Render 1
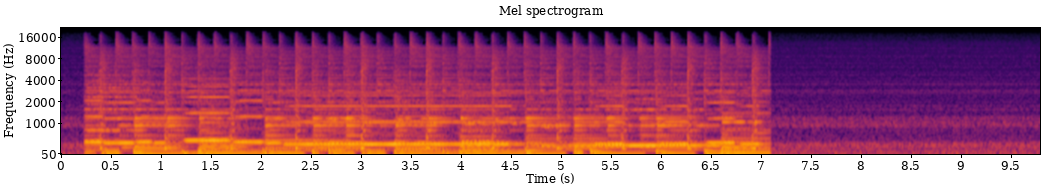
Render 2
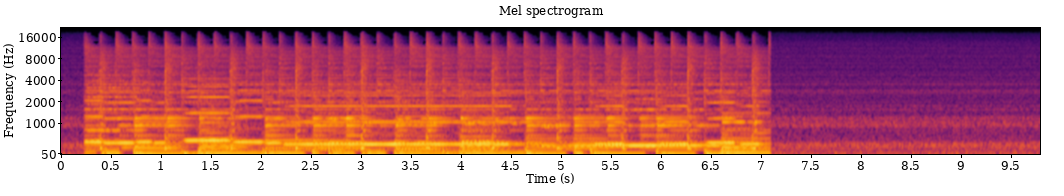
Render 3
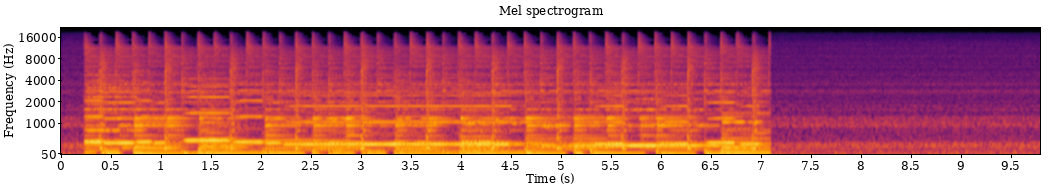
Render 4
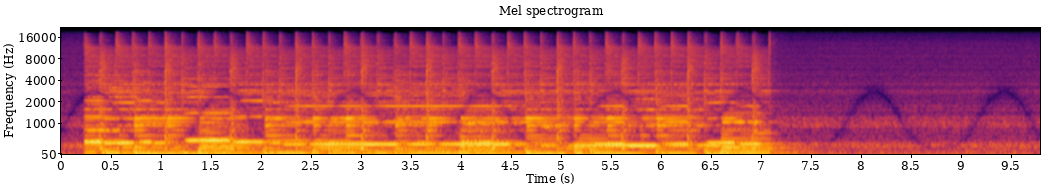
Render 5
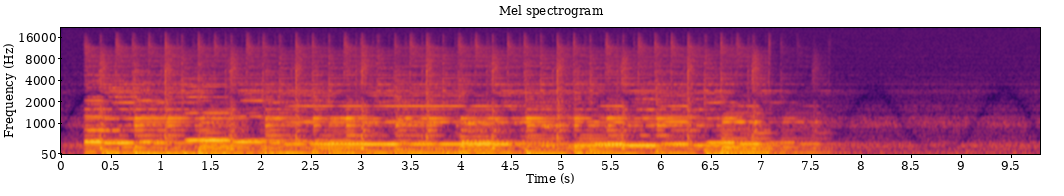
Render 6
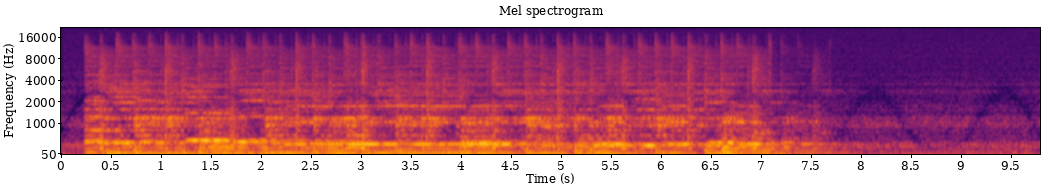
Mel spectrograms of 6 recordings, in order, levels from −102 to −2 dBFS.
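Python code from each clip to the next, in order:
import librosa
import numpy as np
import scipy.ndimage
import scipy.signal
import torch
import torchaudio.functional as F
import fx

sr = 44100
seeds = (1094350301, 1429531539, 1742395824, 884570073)

y1 = fx.peak_eq(x, sr, hz=130.0, db=-9.0, octaves=0.44)
y1 = y1 * 10.0 ** (8.0 / 20.0)
y2 = fx.rider(y1, sr, range_db=10, speed_s=2.0)
y3 = fx.filter_lfo_notch(y2, sr, shape='sine', hz=0.77, low_hz=220.0, high_hz=2800.0, q=1.4)
y3 = fx.room_shoebox(y3, sr, seeds[0], volume_m3=410.0, walls='mixed', distance_m=0.39)
y3 = y3 * 10.0 ** (1.5 / 20.0)
y4 = fx.dmg_noise_colour(y3, sr, seeds[1], colour='blue', level_db=-51.0)
y4 = y4 + 10.0 ** (-12.0 / 20.0) * np.pad(y4, (int(602 * sr / 1000.0), 0))[:len(y4)]
y4 = y4 * 10.0 ** (-6.5 / 20.0)
y5 = fx.chorus_voices(y4, sr, voices=2, hz=0.83, base_ms=13, depth_ms=4.7, mix_pct=45)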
